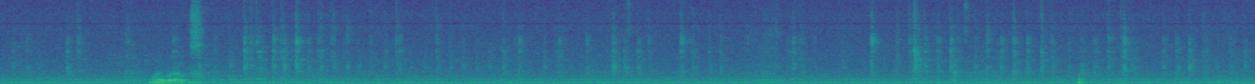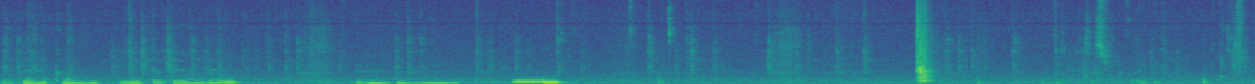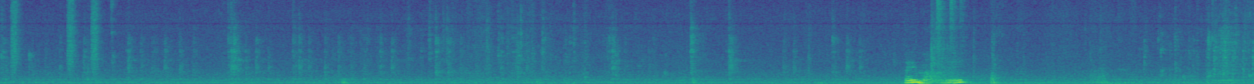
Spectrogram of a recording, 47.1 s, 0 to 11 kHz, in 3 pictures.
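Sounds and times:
low room hum: 0.0s - 47.0s.

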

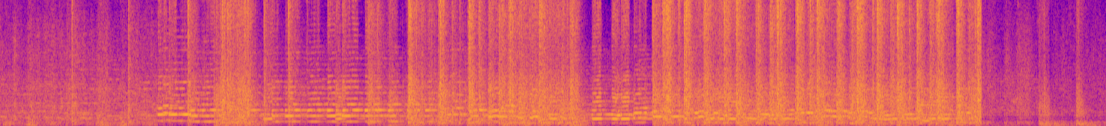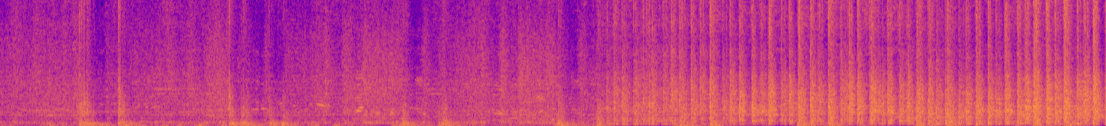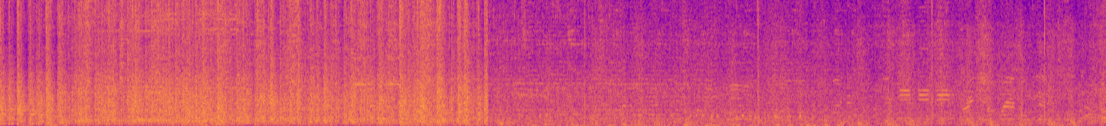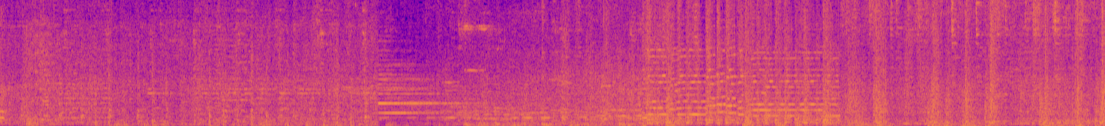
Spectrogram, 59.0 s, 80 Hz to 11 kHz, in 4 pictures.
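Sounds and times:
crowd voices: 0.0s - 58.9s
fast drum beat: 4.8s - 8.0s, 8.7s - 49.3s, 50.4s - 58.9s.

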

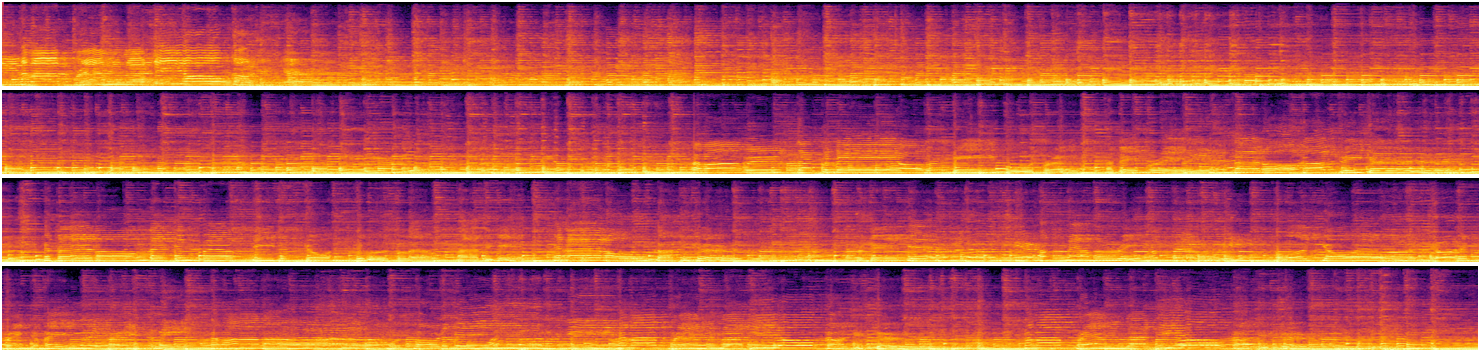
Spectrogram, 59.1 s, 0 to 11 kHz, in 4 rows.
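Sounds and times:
banjo picking: 0.0s - 59.0s
mandolin: 0.0s - 59.0s
strummed acoustic guitars: 0.0s - 59.0s.

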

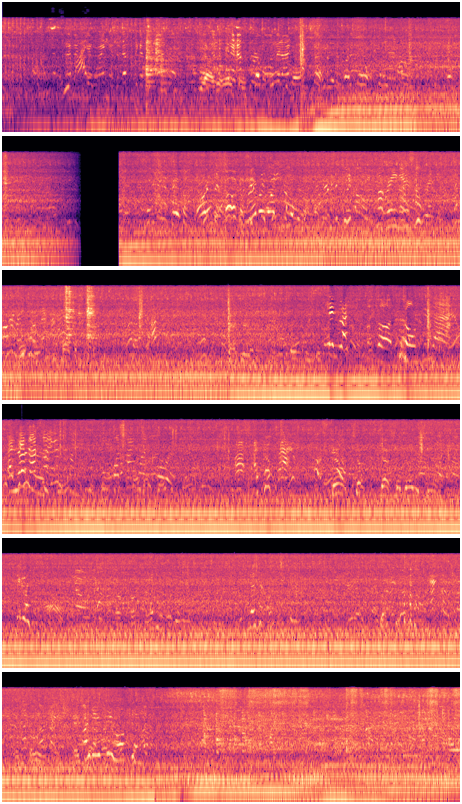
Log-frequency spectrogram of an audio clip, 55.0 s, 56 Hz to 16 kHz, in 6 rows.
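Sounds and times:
faint voices talking: 0.0s - 10.8s, 11.5s - 54.9s
vehicle engine running: 0.0s - 10.8s, 11.5s - 54.9s.

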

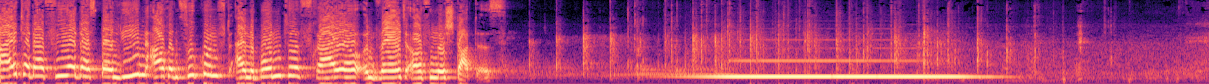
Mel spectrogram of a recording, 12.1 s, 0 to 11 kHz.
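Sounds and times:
microphone feedback howl: 5.7s - 10.4s.

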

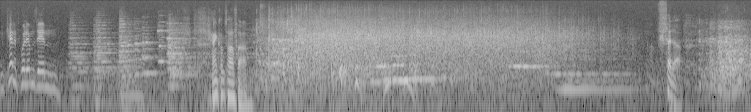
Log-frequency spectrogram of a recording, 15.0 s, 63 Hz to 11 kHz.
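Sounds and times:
audience applauding: 5.0s - 12.9s.

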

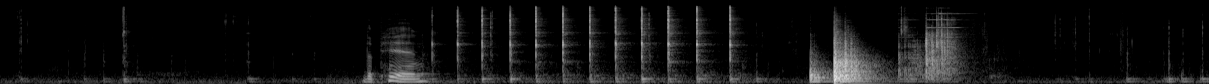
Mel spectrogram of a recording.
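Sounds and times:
hammer tapping steel punch: 4.3s - 7.5s.

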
